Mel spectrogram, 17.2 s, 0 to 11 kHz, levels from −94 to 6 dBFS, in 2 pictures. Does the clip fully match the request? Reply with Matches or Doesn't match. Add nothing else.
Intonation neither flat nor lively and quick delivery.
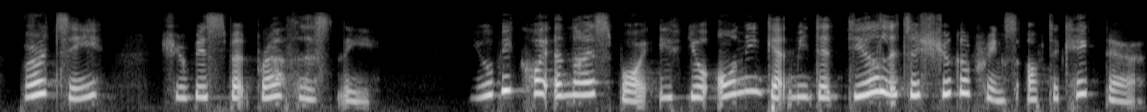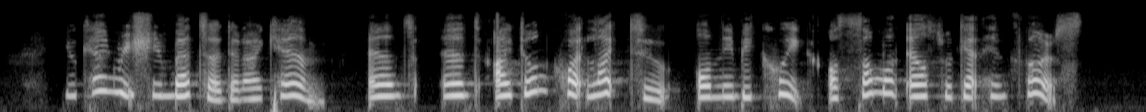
Doesn't match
